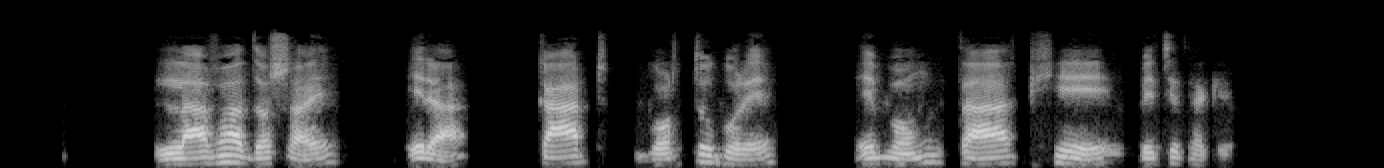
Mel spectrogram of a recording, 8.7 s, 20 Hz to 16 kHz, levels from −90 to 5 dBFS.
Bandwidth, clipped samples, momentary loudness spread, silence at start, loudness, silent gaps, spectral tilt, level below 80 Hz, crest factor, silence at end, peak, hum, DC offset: 7.8 kHz; under 0.1%; 14 LU; 0.95 s; -18 LUFS; 2.33-2.37 s, 3.01-3.35 s, 3.89-3.94 s, 5.10-5.34 s; -5.5 dB/octave; -62 dBFS; 18 dB; 0.95 s; 0 dBFS; none; under 0.1%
